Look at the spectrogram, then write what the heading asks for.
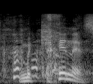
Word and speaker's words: McInnes: McInnes, it's a hard C.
